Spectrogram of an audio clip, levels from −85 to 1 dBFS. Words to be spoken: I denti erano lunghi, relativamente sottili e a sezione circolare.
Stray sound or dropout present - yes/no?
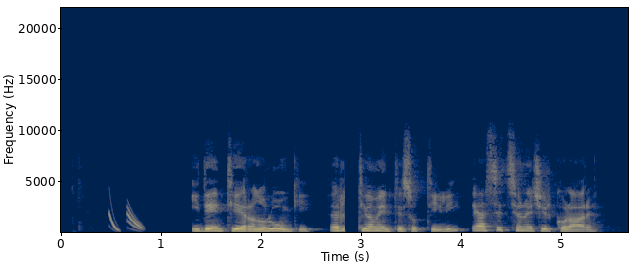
yes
